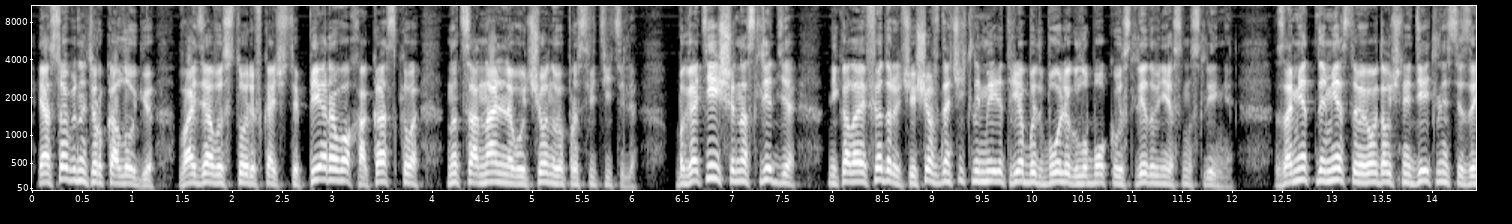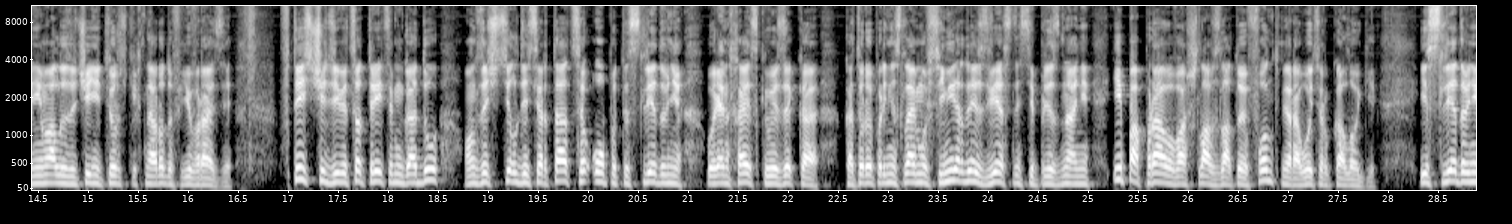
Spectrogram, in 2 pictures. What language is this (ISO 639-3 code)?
rus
